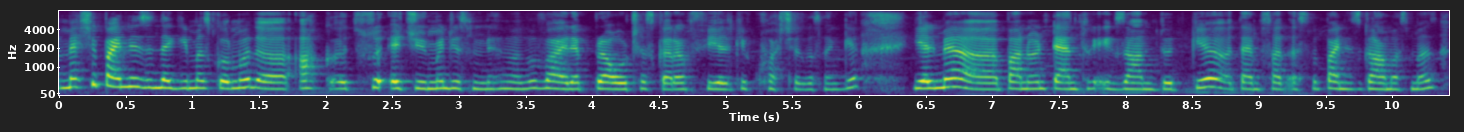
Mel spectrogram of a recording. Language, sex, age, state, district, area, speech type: Kashmiri, female, 30-45, Jammu and Kashmir, Anantnag, rural, spontaneous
